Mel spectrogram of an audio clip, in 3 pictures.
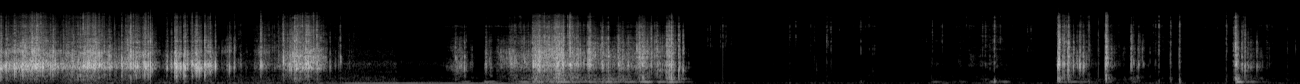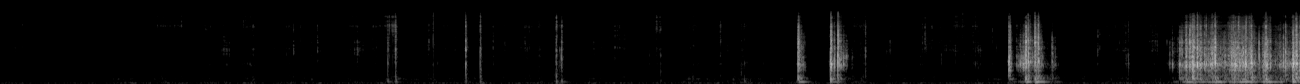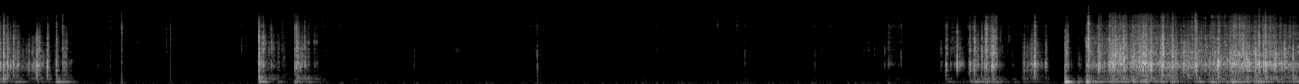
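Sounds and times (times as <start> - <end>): mothball tablets crunching: 0.0 - 6.8, 35.5 - 38.9.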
